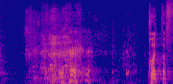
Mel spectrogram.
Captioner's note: audience laughs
